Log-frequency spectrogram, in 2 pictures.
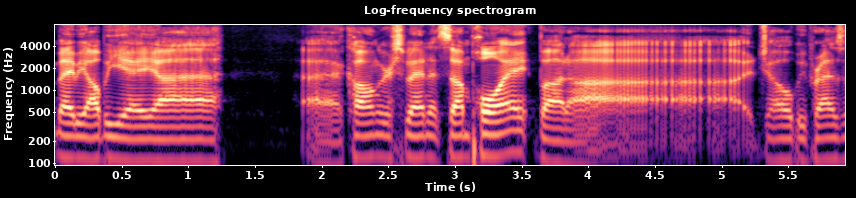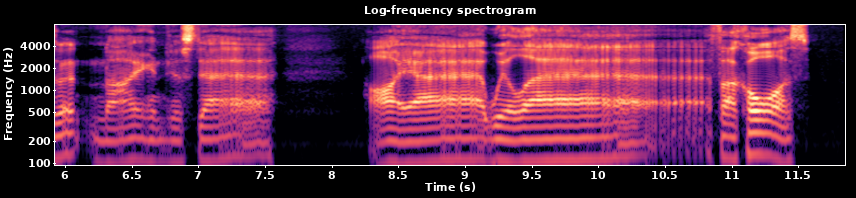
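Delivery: dragged out, stalling on every "uh". Imitating JFK musing that his brother Joe will be president: JFK impression. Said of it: "Great impression".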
